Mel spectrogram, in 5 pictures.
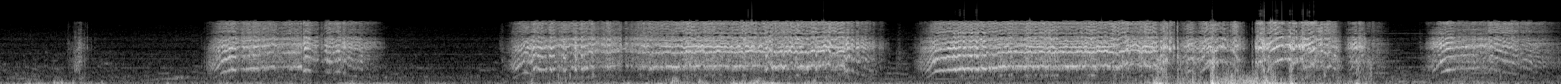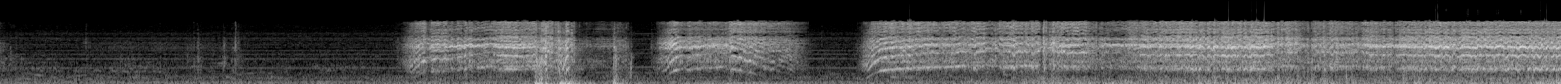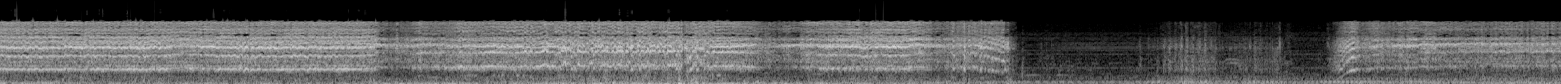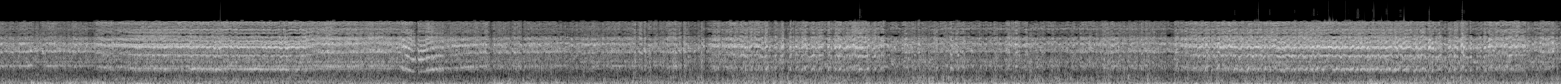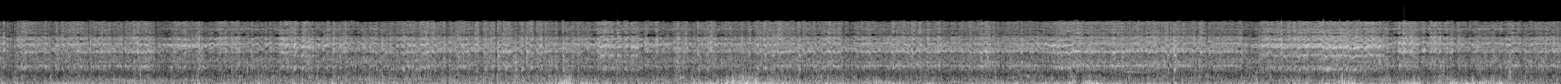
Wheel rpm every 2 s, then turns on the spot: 10, 140, 50, 200, 150, 200, 140, 60, 0, 30, 130, 60, 190, 220, 210, 210, 210, 210, 210, 210, 130, 10, 120, 230, 210, 200, 230, 210, 220, 220, 210, 220, 220, 220, 220, 230, 230, 230, 230.
20-22 40-44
